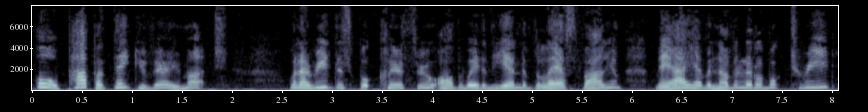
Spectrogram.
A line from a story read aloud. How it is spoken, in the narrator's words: He cried aloud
